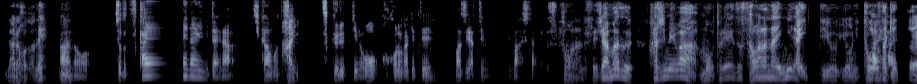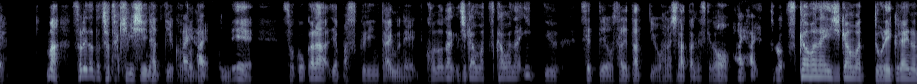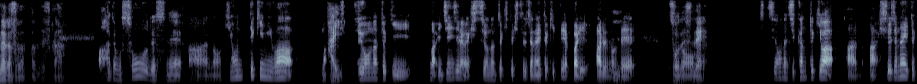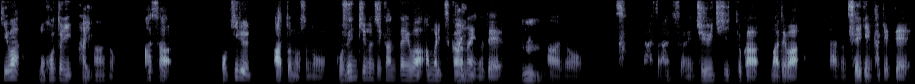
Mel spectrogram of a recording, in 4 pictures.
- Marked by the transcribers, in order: distorted speech; static; tapping
- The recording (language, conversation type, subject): Japanese, podcast, デジタルデトックスは実際にどうすればいいですか？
